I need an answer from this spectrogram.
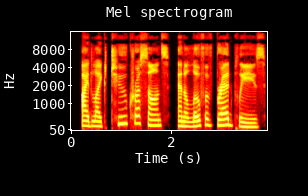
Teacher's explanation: In connected speech, loaf of sounds like loa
